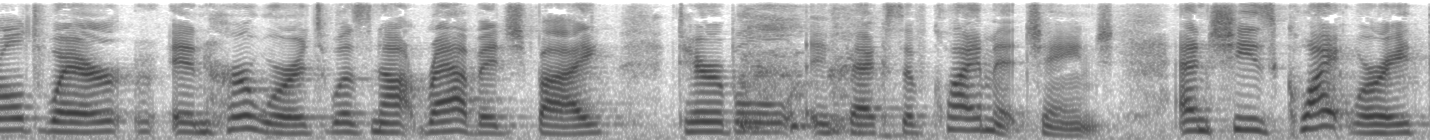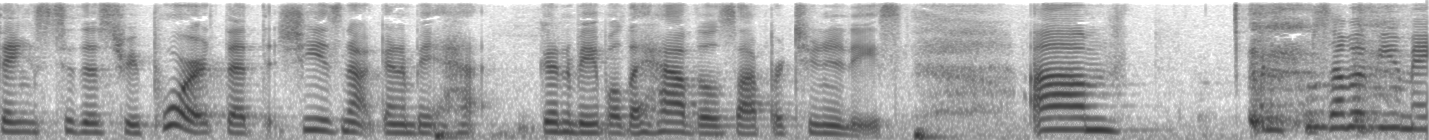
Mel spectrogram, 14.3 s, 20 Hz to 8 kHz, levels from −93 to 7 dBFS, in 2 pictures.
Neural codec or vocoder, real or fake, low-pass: none; real; 7.2 kHz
